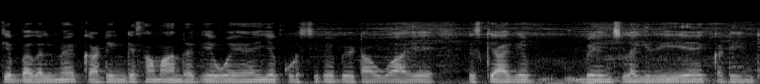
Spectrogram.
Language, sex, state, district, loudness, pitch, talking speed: Marwari, male, Rajasthan, Nagaur, -27 LUFS, 105 Hz, 180 wpm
